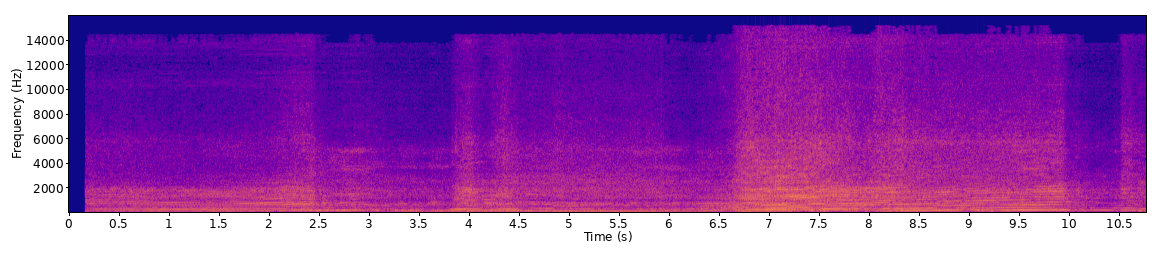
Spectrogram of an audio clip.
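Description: SEAT Cordoba SX rally car's engine revving hard through the gears, its pitch climbing and then dipping sharply twice in the first half as the driver shifts or lifts. The loudest stretch, in the second half, adds a hiss of tyres sliding on the dusty surface before the sound drops off near the end.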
